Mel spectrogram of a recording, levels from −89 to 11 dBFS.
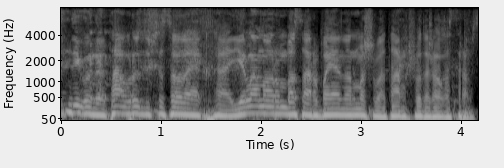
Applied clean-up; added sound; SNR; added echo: none; none; none; none.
